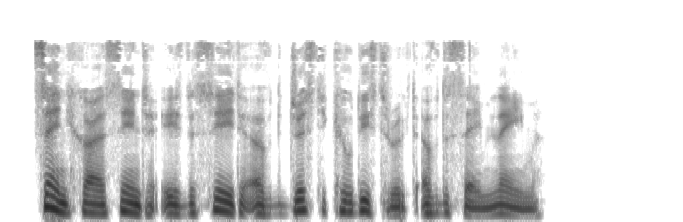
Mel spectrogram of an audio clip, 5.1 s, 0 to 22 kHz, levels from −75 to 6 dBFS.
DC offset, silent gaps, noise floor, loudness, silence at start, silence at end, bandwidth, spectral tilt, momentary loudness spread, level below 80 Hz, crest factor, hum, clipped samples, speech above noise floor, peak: under 0.1%; none; under -90 dBFS; -18 LUFS; 0.25 s; 1.1 s; 11.5 kHz; -6 dB/octave; 8 LU; -50 dBFS; 18 dB; none; under 0.1%; over 72 dB; -2 dBFS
